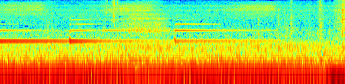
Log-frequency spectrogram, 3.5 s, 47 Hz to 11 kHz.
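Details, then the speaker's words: 1992-97 OBS Ford truck, engine idling: two crisp clicks about a second apart as the electric 4WD button is switched on and back off, with steady chime tones; 4WD solenoid clicking normally. "and you want to make sure it turns back off you can hear the solenoid click"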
